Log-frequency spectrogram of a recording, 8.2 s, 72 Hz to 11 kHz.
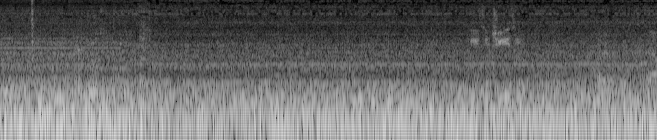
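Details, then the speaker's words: Gas furnace on a service call, running after the fault was traced to the flame sensor, about 10 minutes with no issues: even blower airflow roar and constant burner rush, no rattles or surging; normal running. "all right guys it's been a good uh 10 minutes or so she running she's running good no no issues"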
